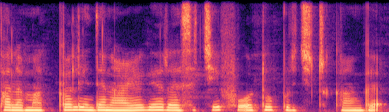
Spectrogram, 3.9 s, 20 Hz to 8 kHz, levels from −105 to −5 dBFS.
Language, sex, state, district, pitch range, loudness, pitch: Tamil, female, Tamil Nadu, Nilgiris, 180-195 Hz, -14 LUFS, 185 Hz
